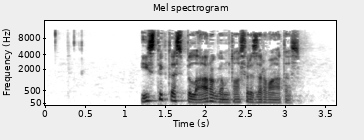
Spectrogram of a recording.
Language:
Lithuanian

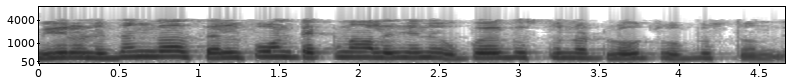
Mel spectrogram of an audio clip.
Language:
Telugu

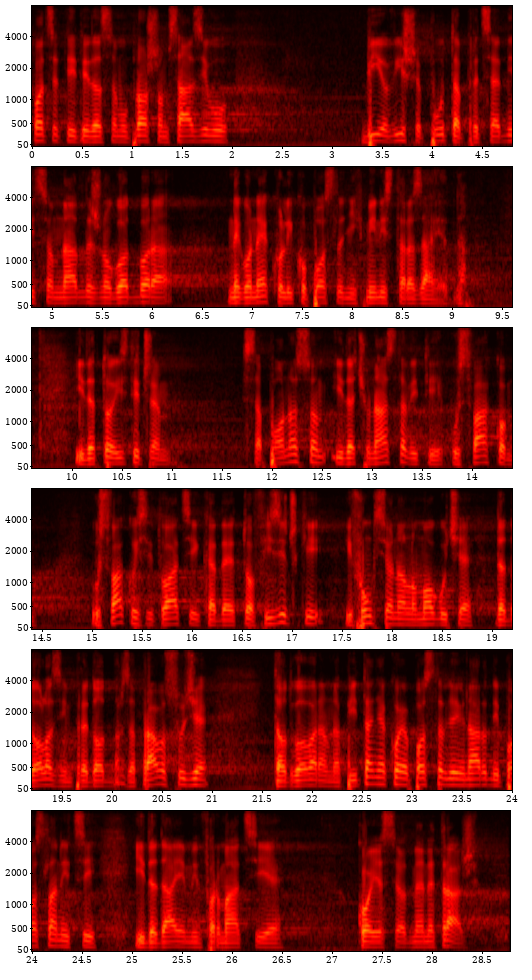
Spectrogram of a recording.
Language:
Serbian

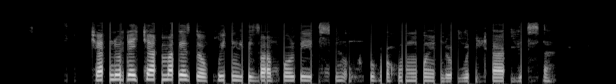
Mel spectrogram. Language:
Ganda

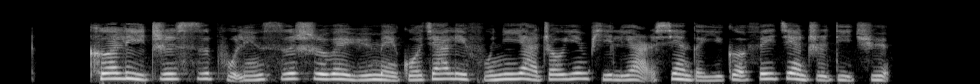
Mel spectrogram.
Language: Chinese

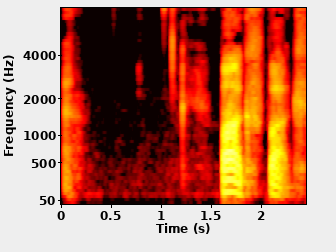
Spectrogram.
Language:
Turkish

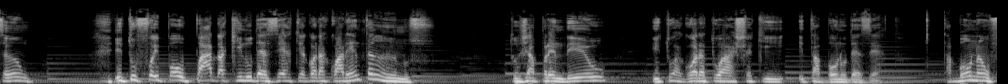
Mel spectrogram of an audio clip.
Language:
Portuguese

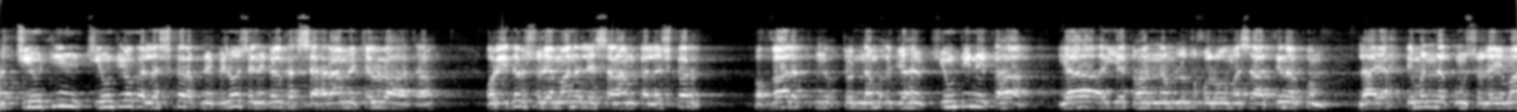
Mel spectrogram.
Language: Urdu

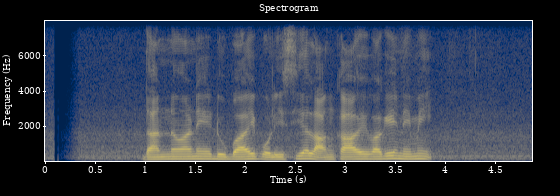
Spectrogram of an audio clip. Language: Sinhala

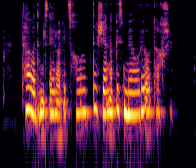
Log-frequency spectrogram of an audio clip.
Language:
Georgian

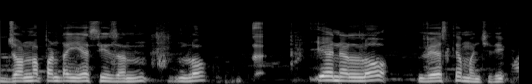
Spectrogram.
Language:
Telugu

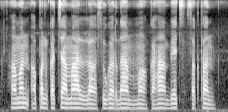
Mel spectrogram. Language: Chhattisgarhi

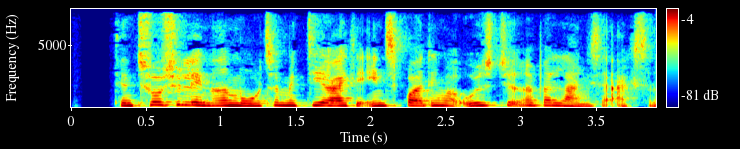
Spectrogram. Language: Danish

